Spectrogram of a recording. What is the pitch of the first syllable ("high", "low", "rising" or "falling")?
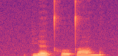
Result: falling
